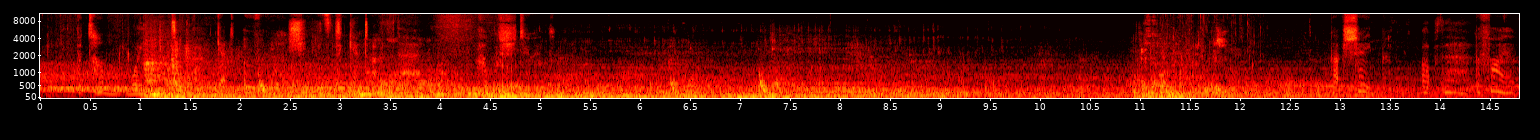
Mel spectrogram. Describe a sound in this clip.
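Water flows and rumbles steadily.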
